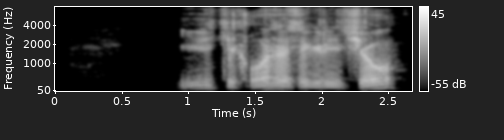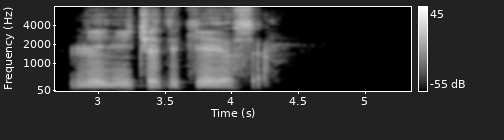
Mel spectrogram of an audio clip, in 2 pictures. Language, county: Lithuanian, Vilnius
